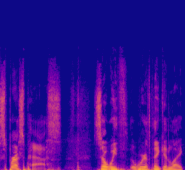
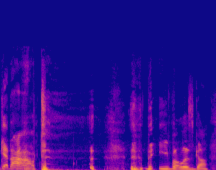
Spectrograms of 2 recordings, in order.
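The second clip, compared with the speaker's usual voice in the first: mock screaming, pitched higher; 6 semitones higher, 3 dB quieter than usual. Describing a haunted house scene, imitating Loomis screaming.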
